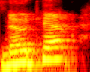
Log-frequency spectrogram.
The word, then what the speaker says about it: NOTEP: you see the word no tap one of the great things I did when I started this organization is give it a name that nobody ever pronounces right it's no tip New Orleans technical education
